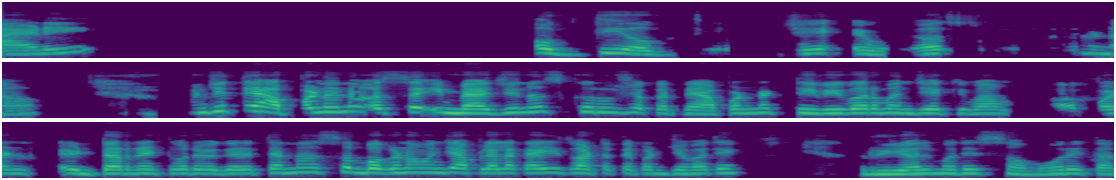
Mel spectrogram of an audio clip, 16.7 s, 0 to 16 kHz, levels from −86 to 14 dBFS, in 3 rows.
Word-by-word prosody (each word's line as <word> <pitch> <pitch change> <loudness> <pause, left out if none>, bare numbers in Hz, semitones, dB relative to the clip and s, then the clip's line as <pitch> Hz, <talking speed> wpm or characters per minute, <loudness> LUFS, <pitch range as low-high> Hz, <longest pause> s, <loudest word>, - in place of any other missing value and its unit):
आणि 215 +8 -1 2.2
अगदी, 235 0 0
अगदी. 190 - -4
म्हणजे 230 - -7 0.2
एवढं 195 +2 -2
सुंदर 410 - -18
ना 180 -2 -6 0.9
म्हणजे 275 +5 +1
ते 365 - +5
आपण 275 0 +6
आहे 310 - +3
ना 340 - 0
असं 260 +4 +3
इमॅजिनचं 260 +5 +4
करू 300 -2 0
शकत 240 -5 -4
नाही. 215 -2 +4
आपण 240 +5 0
ना 265 - +1
टीव्हीवर 240 +1 +3
म्हणजे 240 -1 0
किंवा 225 -1 -4 0.3
आपण 225 +4 -3 0.2
इंटरनेटवर 225 +1 +2
वगैरे 220 0 -1
त्यांना 255 +2 -1
असं 285 0 -1
बघणं 260 0 +3
म्हणजे 275 0 -1
आपल्याला 255 -1 +1
काहीच 255 +1 +1
वाटत 240 -2 +1
नाही. 220 - -4
पण 220 -1 -5
जेव्हा 215 +1 -2
ते 255 - -1 0.7
रिअलमध्ये 225 +4 +1
समोर 205 -3 -5
येतात 205 -4 -3
235 Hz, 140 wpm, -22 LUFS, 220-260 Hz, 2.2 s, आपण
